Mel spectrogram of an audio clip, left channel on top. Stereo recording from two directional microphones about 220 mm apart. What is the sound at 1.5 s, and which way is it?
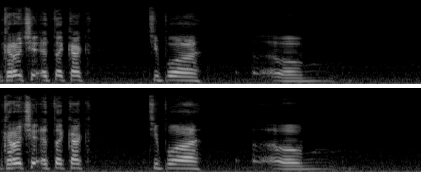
Speech, centre (ahead or behind).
